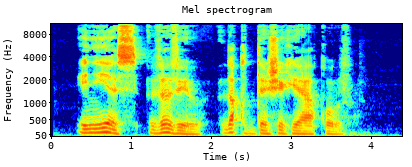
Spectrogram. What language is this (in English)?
Kabyle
